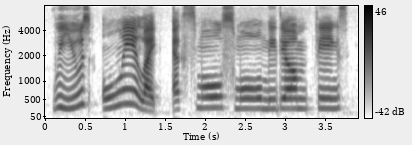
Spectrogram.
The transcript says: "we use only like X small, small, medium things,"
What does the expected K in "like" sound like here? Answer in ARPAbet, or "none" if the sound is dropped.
K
